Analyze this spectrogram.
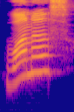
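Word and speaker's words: ONEUS: how to pronounce them one US yeah one us that's that's what their Wikipedia said I am my brain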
